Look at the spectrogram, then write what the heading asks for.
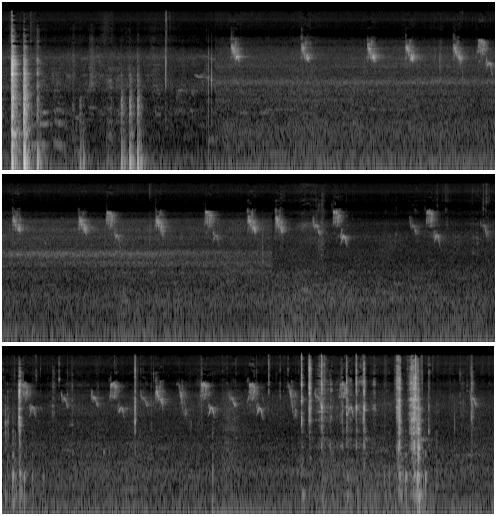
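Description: A small bird repeating short, high chirps, one or two a second, over a faint outdoor hush. At the start a ceramic plate knocks twice on a stone counter, the loudest sounds, and near the end metal tongs click and clank on the grill's steel grate as a slab of short ribs is laid on it.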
